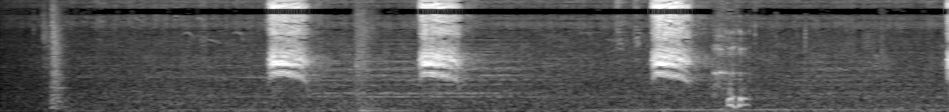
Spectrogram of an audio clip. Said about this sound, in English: Alexa, crow. Here is a house crow.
